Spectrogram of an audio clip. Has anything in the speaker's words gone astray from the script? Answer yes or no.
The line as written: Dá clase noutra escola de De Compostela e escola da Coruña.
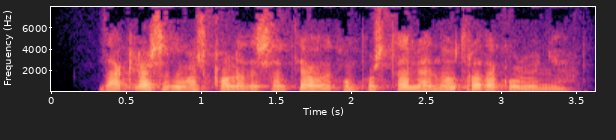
yes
